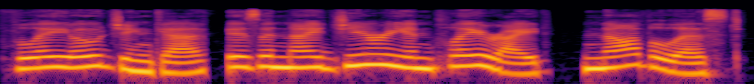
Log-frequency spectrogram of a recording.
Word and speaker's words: Wole Soyinka: Akinwande Olawole Babatunde Soyinka, born the 13th of July 1934, known as Wole Soyinka, pronounced Vle Ojinka, is a Nigerian playwright, novelist, poet, and essayist in the English language.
